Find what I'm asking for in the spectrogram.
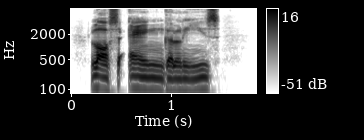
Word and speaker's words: Los Angeles: But for Los Angeles, he always pronounced it with a hard G and long E, Los Angeles.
